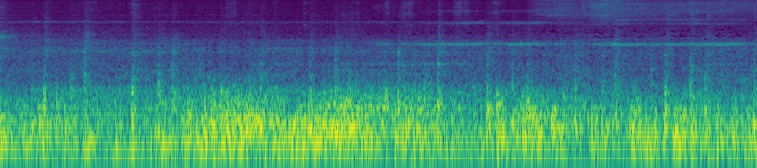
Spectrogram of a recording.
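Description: Passenger train coach running along the track: a steady low rumble of wheels and running gear with scattered faint clicks. From about halfway a thin, steady high whine joins in.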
